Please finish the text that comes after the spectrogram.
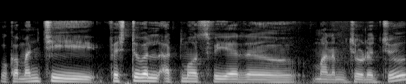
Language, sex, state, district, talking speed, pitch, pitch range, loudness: Telugu, male, Andhra Pradesh, Chittoor, 90 wpm, 130 Hz, 115-145 Hz, -17 LUFS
